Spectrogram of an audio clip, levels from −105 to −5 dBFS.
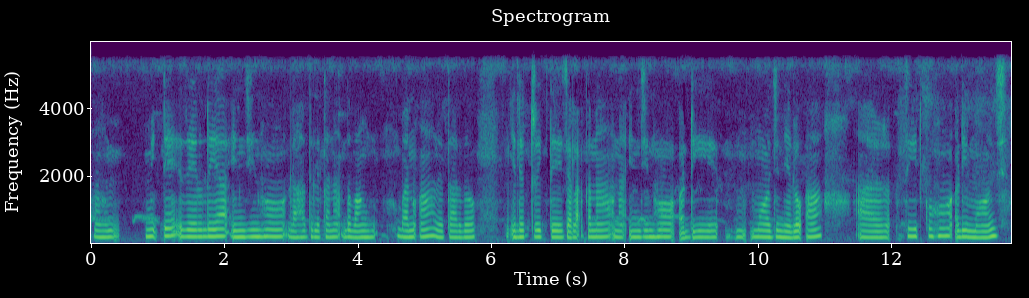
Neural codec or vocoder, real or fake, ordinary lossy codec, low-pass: none; real; AAC, 48 kbps; 5.4 kHz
